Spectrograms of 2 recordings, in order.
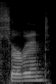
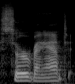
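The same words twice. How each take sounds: First: The last syllable is reduced and weak. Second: The last syllable is a clear 'ant'. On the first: The speaker calls it right. "instead of servant" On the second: The speaker calls it wrong. "I keep reading it servant"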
